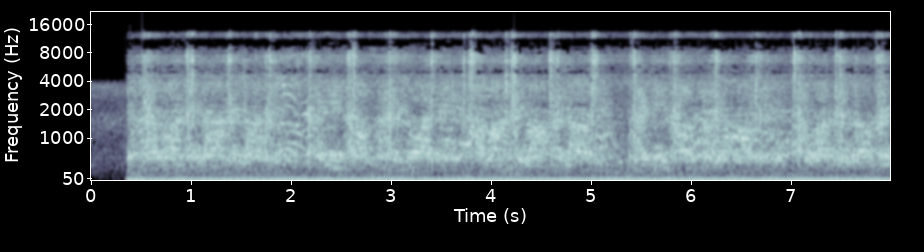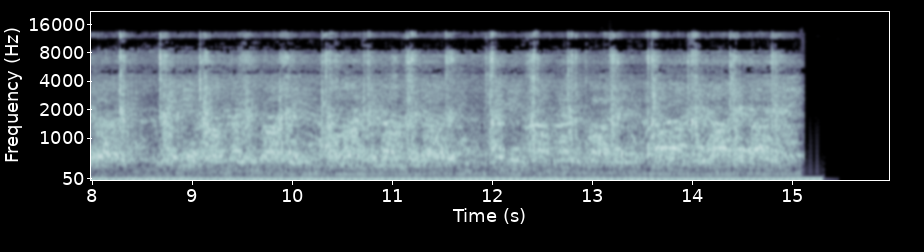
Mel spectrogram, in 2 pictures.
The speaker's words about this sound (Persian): امروز به طور مشخص ما ویدیویی از شیراز داریم، دانشگاه دندونپزشکی که اونجا تحصن کردن، ویدیویی داریم باز از زاهدان که دارن شعار این رو میدن که هی نگین این تموم آبان ادامه داره. بشنویم صدا رو با هم.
